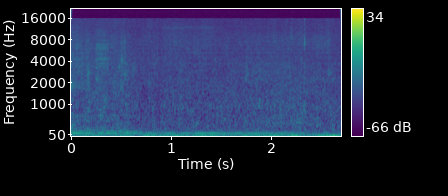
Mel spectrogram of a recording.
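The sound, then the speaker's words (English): A boat's motor hums steadily as the boat lands on a beach by the tundra, with wind and water rushing around it, a continuous low drone with no voices. “lands the boat and we walk around a little bit on the tundra.”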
